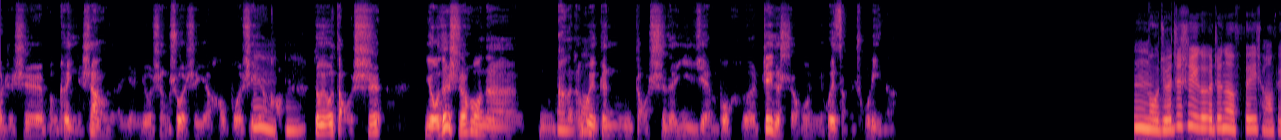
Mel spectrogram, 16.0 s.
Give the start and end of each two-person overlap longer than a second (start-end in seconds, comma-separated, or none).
none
